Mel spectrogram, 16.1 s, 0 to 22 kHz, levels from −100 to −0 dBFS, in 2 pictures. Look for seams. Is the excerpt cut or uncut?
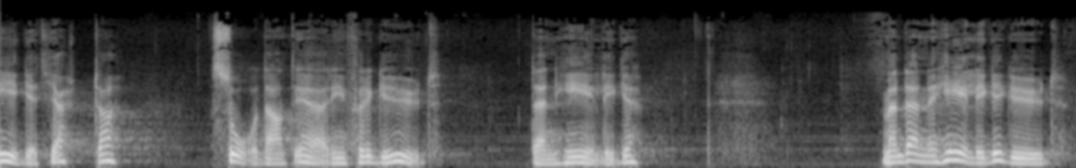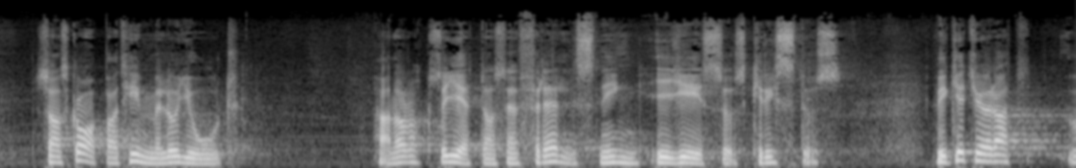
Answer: uncut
